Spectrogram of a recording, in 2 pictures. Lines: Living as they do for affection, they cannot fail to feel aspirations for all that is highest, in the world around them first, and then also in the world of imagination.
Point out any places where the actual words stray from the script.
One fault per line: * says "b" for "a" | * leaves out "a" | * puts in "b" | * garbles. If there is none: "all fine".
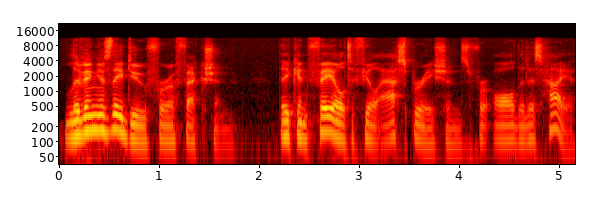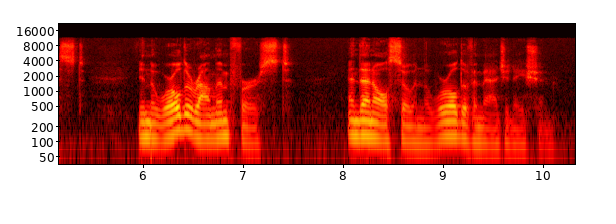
* says "can" for "cannot"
